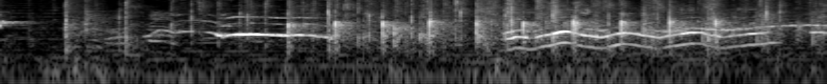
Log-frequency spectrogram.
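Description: A small group clapping, with a high cheer that wavers up and down over the applause.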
